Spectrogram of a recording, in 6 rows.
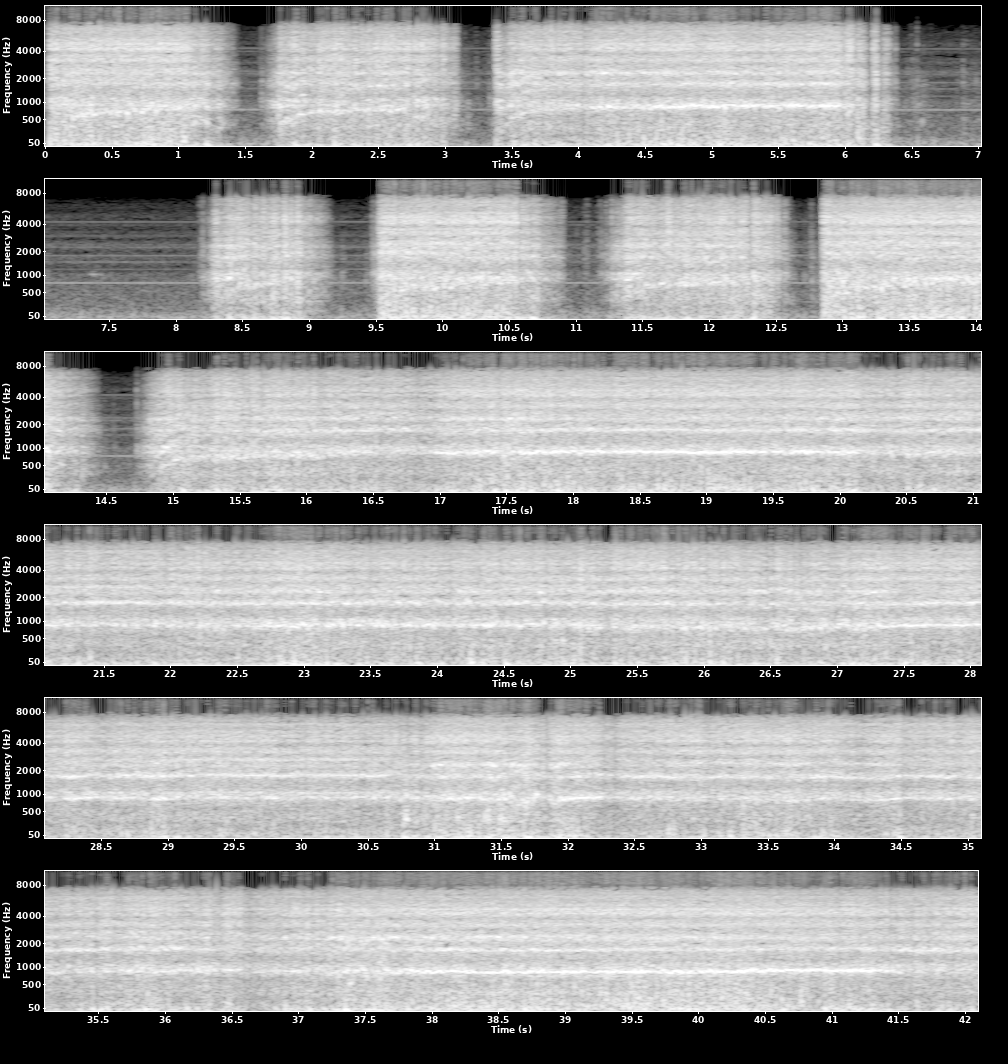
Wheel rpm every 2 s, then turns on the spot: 110, 120, 210, 20, 70, 110, 130, 120, 220, 230, 230, 230, 220, 210, 230, 230, 220, 220, 220, 210, 220.
6-8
